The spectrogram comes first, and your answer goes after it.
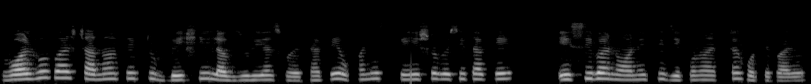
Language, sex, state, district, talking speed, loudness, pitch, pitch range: Bengali, female, West Bengal, Kolkata, 155 wpm, -29 LUFS, 235 Hz, 205-255 Hz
